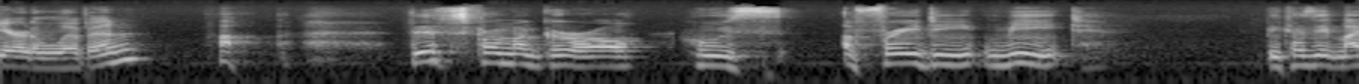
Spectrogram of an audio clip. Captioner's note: chuckling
